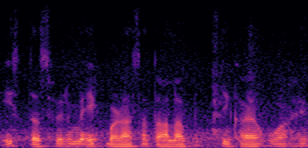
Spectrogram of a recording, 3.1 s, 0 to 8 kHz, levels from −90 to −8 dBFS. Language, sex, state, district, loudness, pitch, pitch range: Hindi, male, Bihar, Araria, -32 LUFS, 115 Hz, 110-120 Hz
